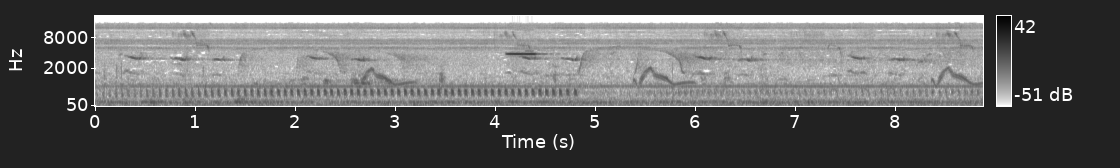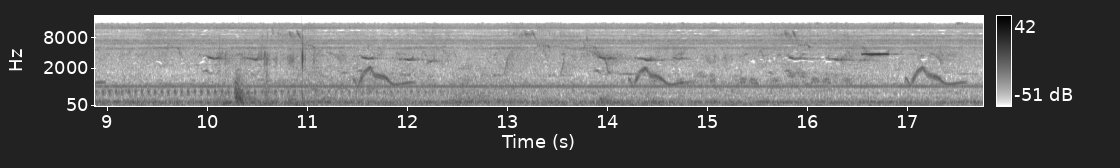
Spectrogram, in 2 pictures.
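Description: Bird calls, short chirps and whistles repeating every couple of seconds, over a steady hum, with a rapid buzzing trill during the first few seconds.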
